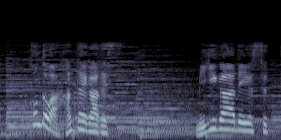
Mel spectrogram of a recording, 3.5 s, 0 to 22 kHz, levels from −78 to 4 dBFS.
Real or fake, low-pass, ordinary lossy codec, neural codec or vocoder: real; 7.2 kHz; none; none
